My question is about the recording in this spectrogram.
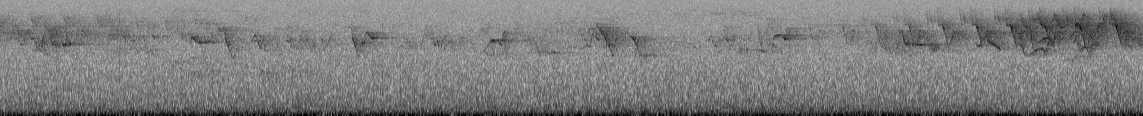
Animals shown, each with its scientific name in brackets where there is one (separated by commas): Red-eyed Vireo (Vireo olivaceus), Ovenbird (Seiurus aurocapilla)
